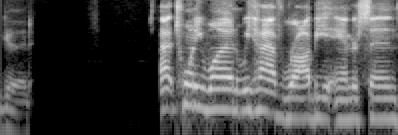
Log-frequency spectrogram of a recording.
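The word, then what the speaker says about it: Robby Anderson: at 21 we have robbie anderson some may say roby anderson i would disagree it's spelled like robbie the panthers are taking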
